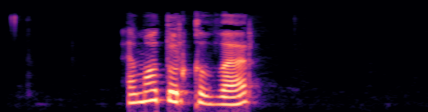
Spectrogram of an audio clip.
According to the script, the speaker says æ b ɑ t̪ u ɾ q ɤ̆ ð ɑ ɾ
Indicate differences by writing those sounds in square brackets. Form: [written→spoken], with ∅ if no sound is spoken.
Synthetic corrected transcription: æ [b→m] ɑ t̪ u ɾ q ɤ̆ [ð→ðː] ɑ ɾ

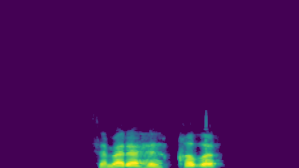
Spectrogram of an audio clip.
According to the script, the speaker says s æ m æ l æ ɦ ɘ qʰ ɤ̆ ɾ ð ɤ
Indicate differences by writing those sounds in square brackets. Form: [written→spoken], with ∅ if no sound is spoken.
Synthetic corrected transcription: s æ m æ [l→ɾ] æ ɦ ɘ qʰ ɤ̆ [ɾ→∅] ð ɤ

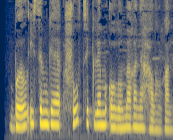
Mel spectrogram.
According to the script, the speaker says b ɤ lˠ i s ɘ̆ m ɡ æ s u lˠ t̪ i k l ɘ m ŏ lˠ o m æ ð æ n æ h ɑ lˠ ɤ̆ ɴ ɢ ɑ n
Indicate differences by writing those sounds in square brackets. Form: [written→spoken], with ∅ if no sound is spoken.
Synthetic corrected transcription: b ɤ lˠ i s ɘ̆ m ɡ æ [s→ʃ] u lˠ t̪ i k l ɘ m ŏ lˠ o m æ [ð→ʁ] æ n æ h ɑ lˠ ɤ̆ ɴ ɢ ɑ n

